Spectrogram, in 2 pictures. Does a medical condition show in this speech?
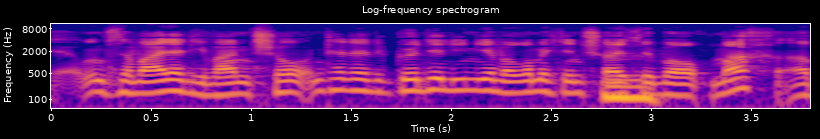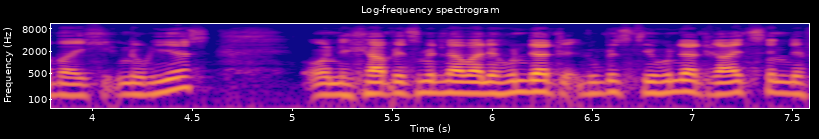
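Yes: cleft palate; has a cold at recording; cleft palate audible in speech, plus cold at recording.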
